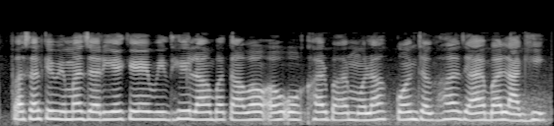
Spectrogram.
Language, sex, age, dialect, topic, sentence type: Chhattisgarhi, female, 18-24, Central, agriculture, question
